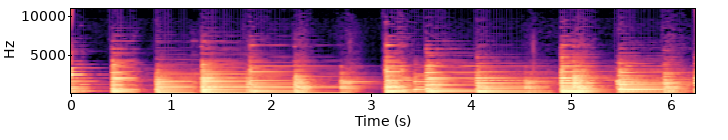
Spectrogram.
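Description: Background piano music: a steady, flowing run of struck notes, each fading after it is played.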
